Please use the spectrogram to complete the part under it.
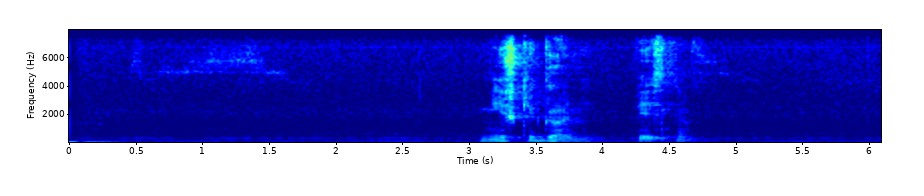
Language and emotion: Russian, neutral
